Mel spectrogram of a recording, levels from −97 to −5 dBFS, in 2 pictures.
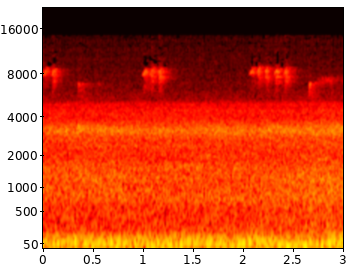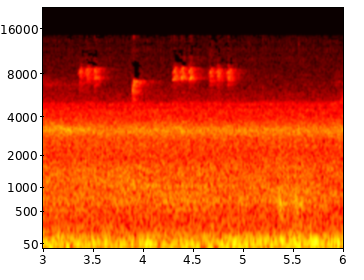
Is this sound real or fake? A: real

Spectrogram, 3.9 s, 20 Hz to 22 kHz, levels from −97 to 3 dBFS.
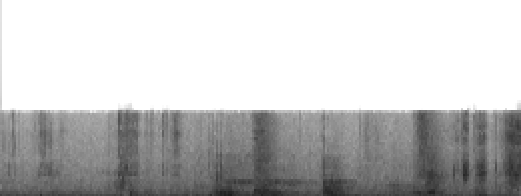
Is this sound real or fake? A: real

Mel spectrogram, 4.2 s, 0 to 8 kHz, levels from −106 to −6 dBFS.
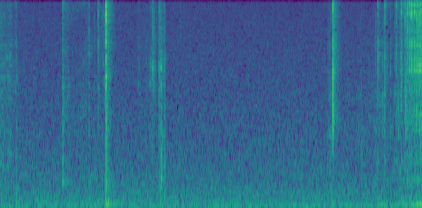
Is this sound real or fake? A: real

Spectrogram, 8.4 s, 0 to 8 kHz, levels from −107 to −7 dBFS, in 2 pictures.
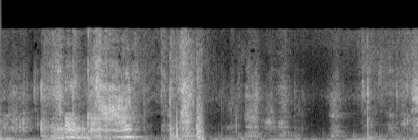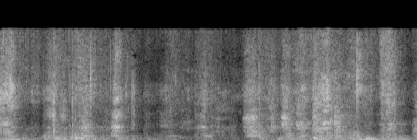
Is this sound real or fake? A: real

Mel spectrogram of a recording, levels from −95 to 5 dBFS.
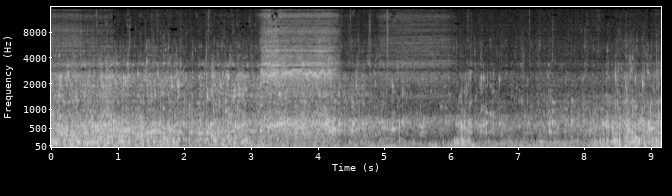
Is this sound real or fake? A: real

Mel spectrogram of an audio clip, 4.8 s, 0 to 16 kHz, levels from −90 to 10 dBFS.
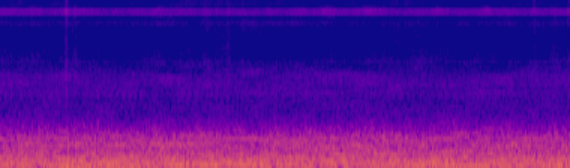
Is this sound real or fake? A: fake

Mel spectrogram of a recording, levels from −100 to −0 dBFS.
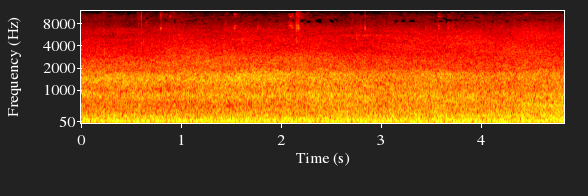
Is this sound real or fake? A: real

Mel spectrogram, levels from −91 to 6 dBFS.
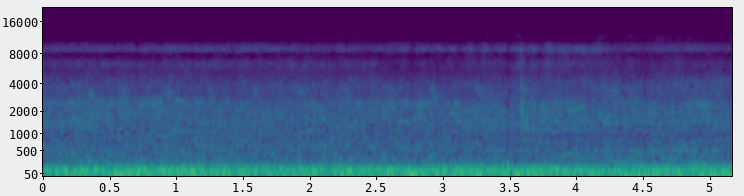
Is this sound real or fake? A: fake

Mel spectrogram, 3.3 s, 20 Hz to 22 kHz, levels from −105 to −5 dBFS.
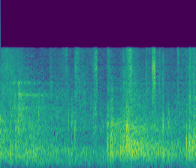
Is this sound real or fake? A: fake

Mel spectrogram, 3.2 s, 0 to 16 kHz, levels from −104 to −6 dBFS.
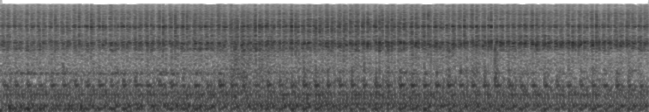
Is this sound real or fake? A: fake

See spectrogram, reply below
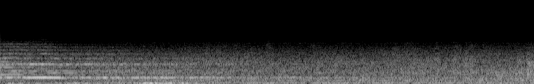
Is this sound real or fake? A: real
